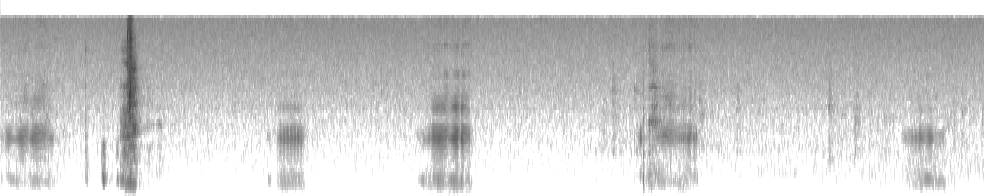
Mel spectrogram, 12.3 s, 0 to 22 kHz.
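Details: Snoring, reported loud, from a 6-year-old female teacup Chihuahua weighing about 3.5 lb, asleep: short, nasal, whistly snores every two to three seconds with clicks and snuffles in a quiet room.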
